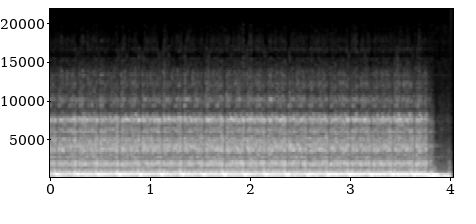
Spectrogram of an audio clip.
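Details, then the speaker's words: Brand-new Honda EU7000 generator, just after battery reconnected and digital display working again: starter churns with an even pulse about four beats a second, never catches, winds down; cranks but won't start; owner suspects the oil needs changing (10W30). "No go. For countless times I tried and tried and tried, and this is what happened."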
